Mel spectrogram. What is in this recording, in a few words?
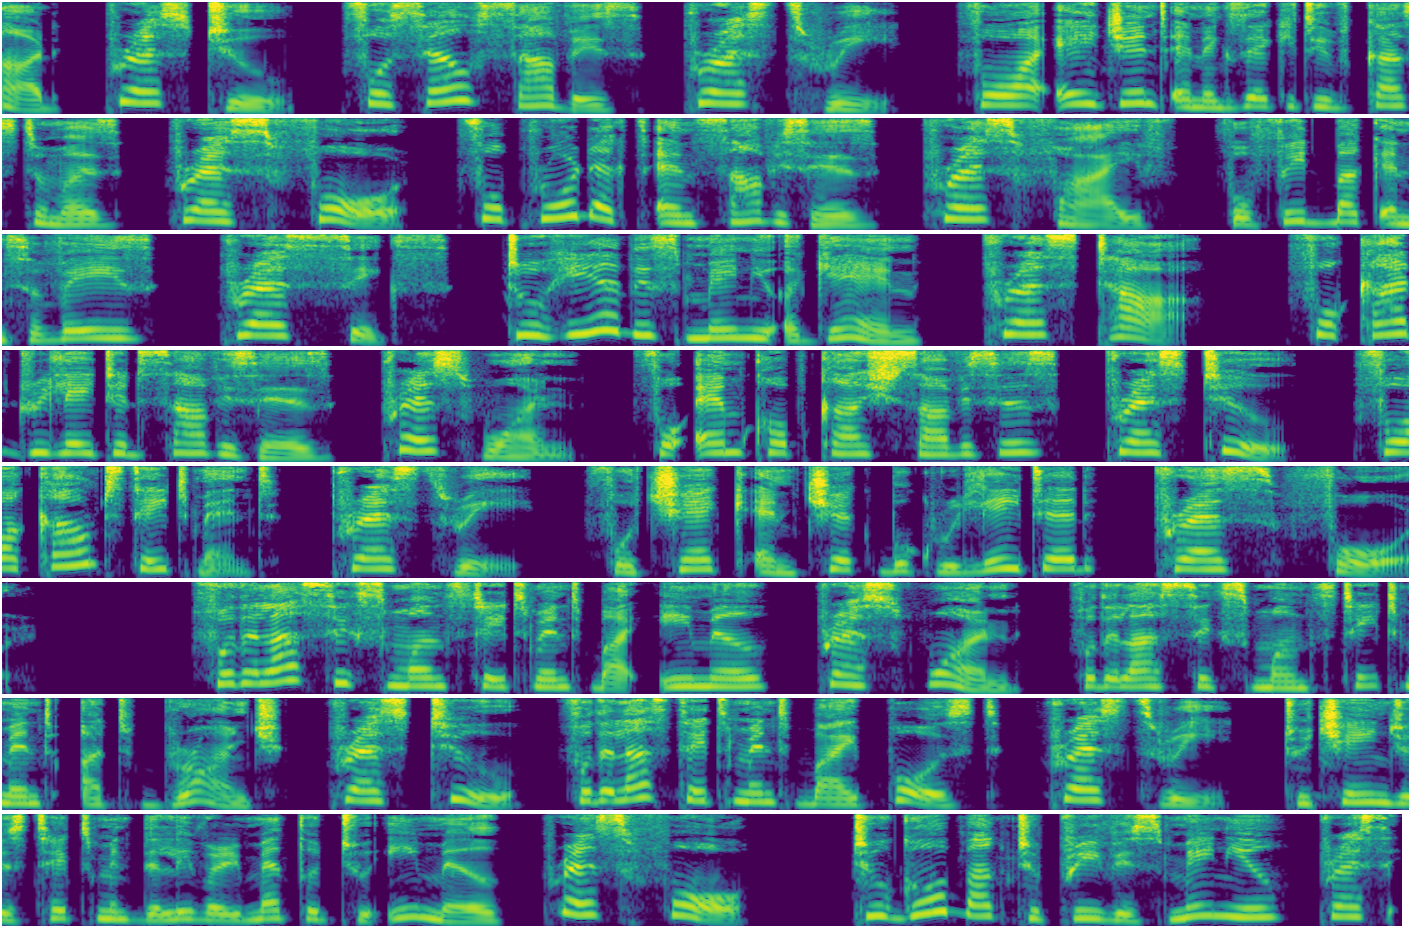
Swahili Bank IVR English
